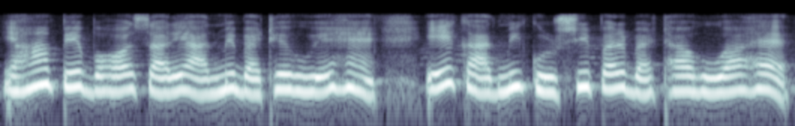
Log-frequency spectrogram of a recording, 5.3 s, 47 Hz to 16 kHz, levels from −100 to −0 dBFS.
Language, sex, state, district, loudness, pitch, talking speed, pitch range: Hindi, female, Jharkhand, Ranchi, -11 LUFS, 245 Hz, 170 wpm, 225-265 Hz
